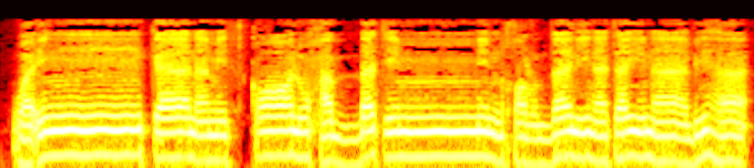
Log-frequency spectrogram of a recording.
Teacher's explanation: فقد قرأها ورش مثقال برفع اللام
